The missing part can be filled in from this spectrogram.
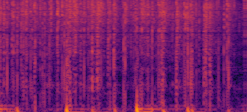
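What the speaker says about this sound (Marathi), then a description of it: "आपण आता थोडासा तीळ भाजून घेऊया आपण." Sesame seeds roast in a pan with rapid, irregular crackling and popping, close and fairly loud over a dense background hiss.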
